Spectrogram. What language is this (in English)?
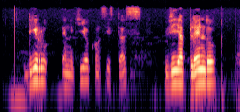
Esperanto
